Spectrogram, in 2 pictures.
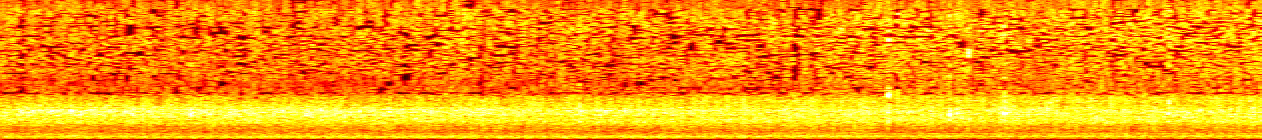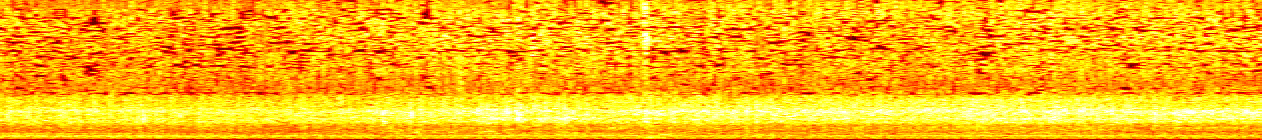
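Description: Vehicle engine running with a steady, even hum, heard from inside the vehicle.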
